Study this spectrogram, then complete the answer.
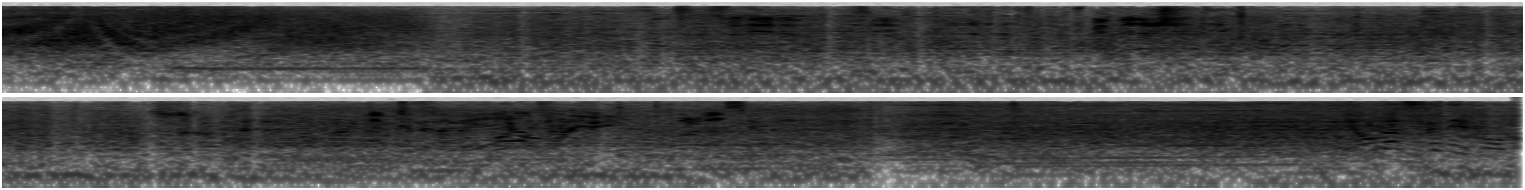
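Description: A Bugatti Veyron on a test track roars under hard acceleration and then braking, the engine and road noise a dense sustained drone, with a voice talking over it.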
